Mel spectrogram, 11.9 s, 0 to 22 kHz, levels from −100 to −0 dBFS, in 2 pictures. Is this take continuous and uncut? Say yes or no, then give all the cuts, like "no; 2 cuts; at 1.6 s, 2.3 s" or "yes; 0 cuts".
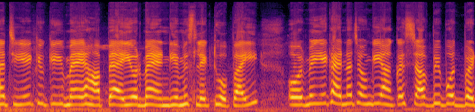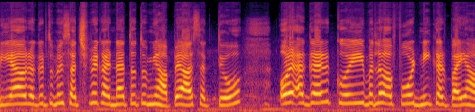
yes; 0 cuts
